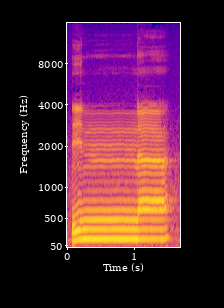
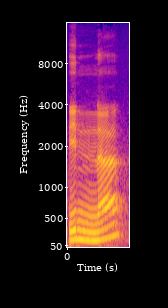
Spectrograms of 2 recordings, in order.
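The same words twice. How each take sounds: First: The doubled n is held long and nasal. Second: The doubled n is held only briefly. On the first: The speaker calls it right. "yang seharusnya di inna" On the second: The speaker calls it wrong. "kurang dalam menggunakan huruf nun bertasdid"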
